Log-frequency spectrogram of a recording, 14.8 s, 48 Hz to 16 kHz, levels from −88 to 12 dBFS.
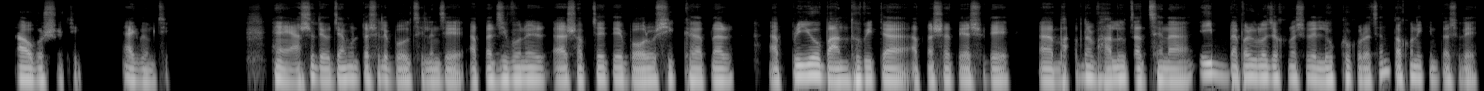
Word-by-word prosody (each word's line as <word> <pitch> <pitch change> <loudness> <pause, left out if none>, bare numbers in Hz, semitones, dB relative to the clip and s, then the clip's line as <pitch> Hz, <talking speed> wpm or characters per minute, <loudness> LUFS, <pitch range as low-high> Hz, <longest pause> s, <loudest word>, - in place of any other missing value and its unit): তা 110 - -2
অবশ্যই 105 -1 -5
ঠিক। - - -15 0.5
একদম 95 -2 -3
ঠিক। - - -20 1.1
হ্যাঁ, 105 -4 +3
আসলেও 105 +1 -1
যেমনটা 110 0 0
আসলে 110 0 -3
বলছিলেন 100 0 -2
যে, 100 - +1 0.2
আপনার 105 +1 0
জীবনের 110 0 +3 0.2
আ - - +3
সবচাইতে 110 +1 -2 0.2
বড় 100 +1 +3 0.2
শিক্ষা, 110 -1 -3
আপনার 100 0 +1 0.5
আ - - +3 0.2
প্রিয় 125 +1 +7 0.2
বান্ধবীটা 105 +1 +3 0.2
আপনার 100 +1 -3
সাথে 105 -1 -3
আসলে, 100 +2 -3 0.5
আ - - +3
ভা 105 - -1
আপনার 120 0 +2
ভালো 105 +3 +3
চাচ্ছে 100 +1 -2
না। 100 - +3 0.3
এই 145 - +7 0.2
ব্যাপারগুলো 120 +1 +3
যখন 115 0 -1
আসলে 110 +1 -2
লক্ষ্য 110 +2 +1
করেছেন, 105 +9 -2
তখনই 115 +1 +1
কিন্তু 105 -1 -9
আসলে 100 +1 -6
105 Hz, 160 wpm, -24 LUFS, 100-110 Hz, 1.1 s, প্রিয়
